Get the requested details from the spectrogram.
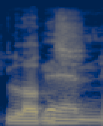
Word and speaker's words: Lens: Lens, yeah. – Pronunciation. Oh, Lens. What did I say? Lens. – I think it's Lens, yeah.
